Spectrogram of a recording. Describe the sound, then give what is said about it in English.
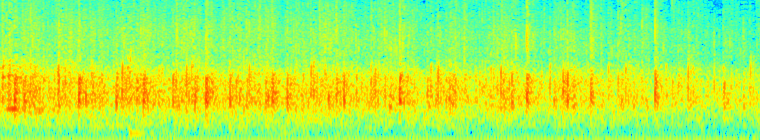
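A church audience claps steadily together as a clap offering to the Lord, a dense, continuous wash of many hands applauding at moderate volume throughout, with no speech over it. “If you do, give the Lord a great big clap offering.”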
